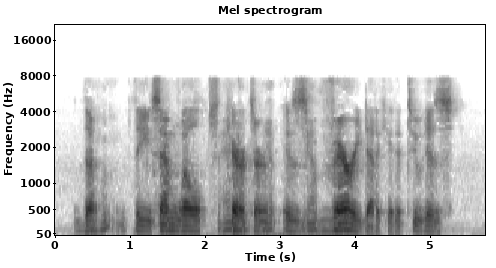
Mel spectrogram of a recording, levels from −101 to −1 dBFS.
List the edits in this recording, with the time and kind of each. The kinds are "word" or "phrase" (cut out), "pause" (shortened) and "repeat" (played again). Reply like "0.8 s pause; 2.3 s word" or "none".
2.0 s phrase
